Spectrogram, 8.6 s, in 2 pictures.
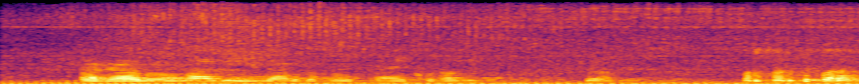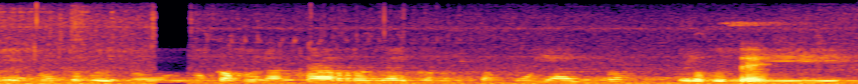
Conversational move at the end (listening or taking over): listening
